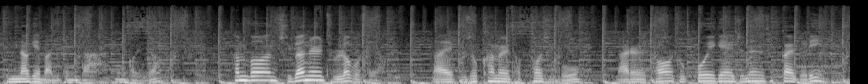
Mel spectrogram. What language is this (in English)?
Korean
